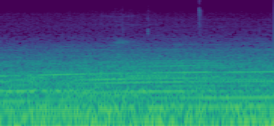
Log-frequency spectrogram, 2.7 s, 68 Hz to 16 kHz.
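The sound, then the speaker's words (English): A car engine with an automatic transmission whines at high RPM, around 5,000 to 6,000. The loud, steady drone carries layered tonal whine with no talking. “Can you hear that thing? That's 5,000 RPM. 6,000. Really whines, doesn't it? A real whiner”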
